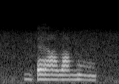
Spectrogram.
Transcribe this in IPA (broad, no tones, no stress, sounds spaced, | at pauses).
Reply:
i ʔ æː ðˤ ɑ n u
